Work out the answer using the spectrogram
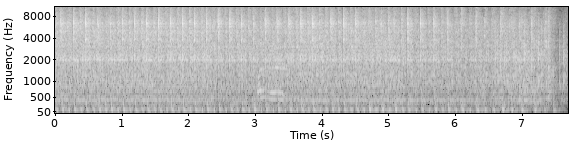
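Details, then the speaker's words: Old Snapper mower, single-cylinder engine at a steady fast idle with no knocks or misses; the engine sounds good, but the carburetor is leaking and its seat is not holding, so a carb kit is needed. "smother it. Well, gang, that's the old Snapper running."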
